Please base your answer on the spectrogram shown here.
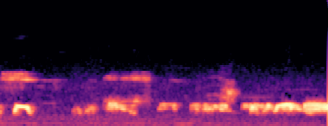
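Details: Decoy spotted dove performing its range of coo types (thúc, gù, gáy gọi). Quiet, low, hollow cooing notes follow one another closely and grow stronger toward the end, over a faint background rumble.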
